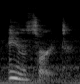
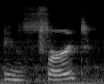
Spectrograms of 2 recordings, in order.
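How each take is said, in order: First: Insert as a noun, IN-sert; stress on first syllable. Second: Insert as a verb, in-SERT; stress on second syllable. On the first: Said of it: "we stress the first syllable". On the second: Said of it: "stress is in the second syllable". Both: Shown as a demonstration.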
